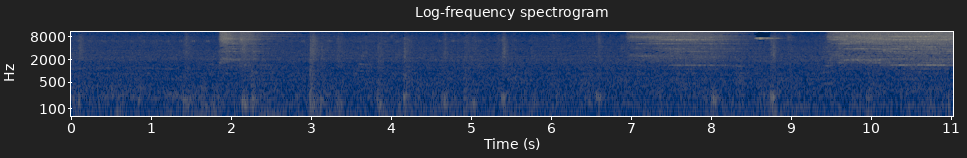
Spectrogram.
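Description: Passenger train running over the tracks, heard from aboard: a steady low rumble with irregular knocks from the wheels on the rails. High-pitched wheel squeal sets in about seven seconds in, and again near the end.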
